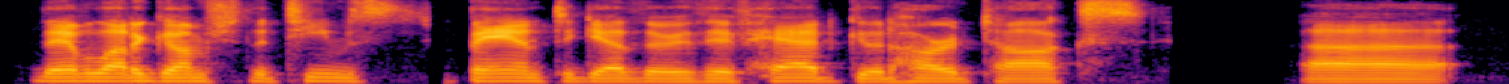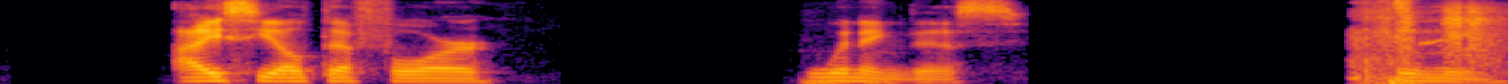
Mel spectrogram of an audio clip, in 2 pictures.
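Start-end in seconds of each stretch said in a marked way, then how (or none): 4.3-9.9 really slow, drawn out, halting, broken delivery. Naming the team they expect to win for them, said really slowly. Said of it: "You said that really slowly".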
